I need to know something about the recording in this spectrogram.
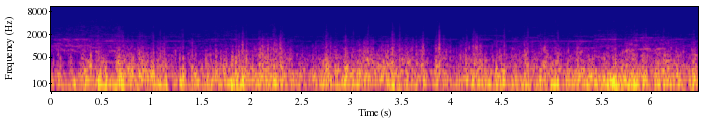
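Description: Wind rumbling on an outdoor camera microphone, with music playing in the background.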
